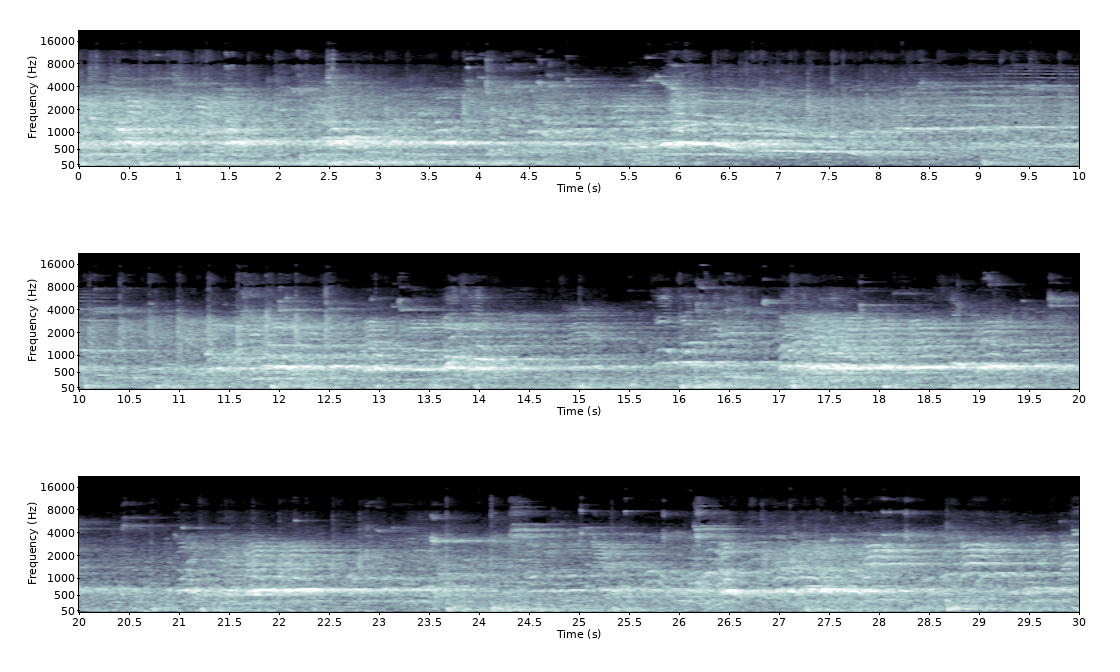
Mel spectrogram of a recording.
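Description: A crowd of spectators murmurs and calls out in the echoing gym.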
